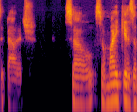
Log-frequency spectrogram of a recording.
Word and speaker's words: Bowditch: mispronounced as far as Mike's last name I pronounce it Bowditch because I I saw it written before I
